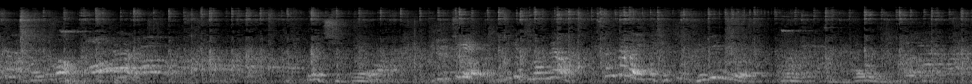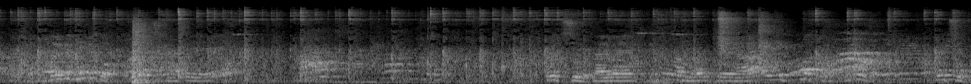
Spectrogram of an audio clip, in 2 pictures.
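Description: A table tennis ball bounces on a table.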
